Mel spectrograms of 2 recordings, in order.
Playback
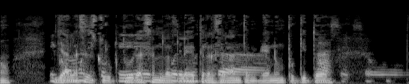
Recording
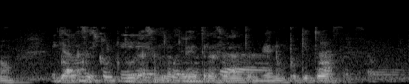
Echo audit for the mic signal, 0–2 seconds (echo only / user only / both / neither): echo only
